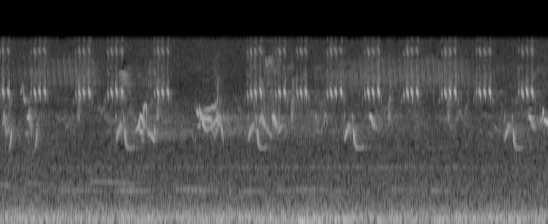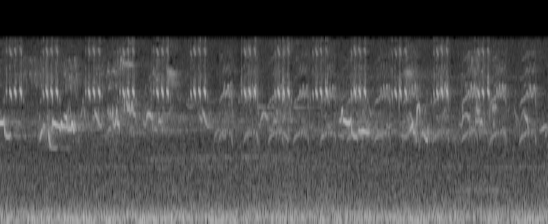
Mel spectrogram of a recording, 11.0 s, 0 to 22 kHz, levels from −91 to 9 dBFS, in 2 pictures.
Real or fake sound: real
